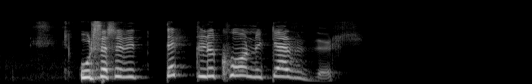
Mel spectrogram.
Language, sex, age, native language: Icelandic, female, 9, Icelandic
